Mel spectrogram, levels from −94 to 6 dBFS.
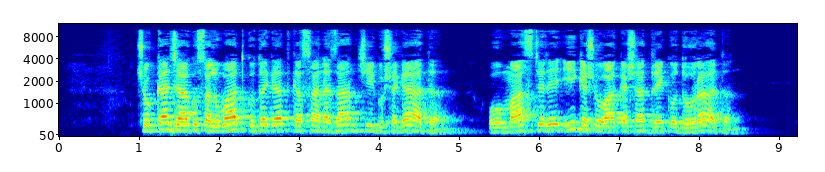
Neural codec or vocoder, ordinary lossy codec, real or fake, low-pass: none; AAC, 48 kbps; real; 9.9 kHz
